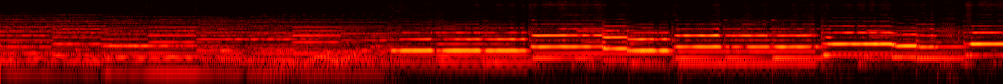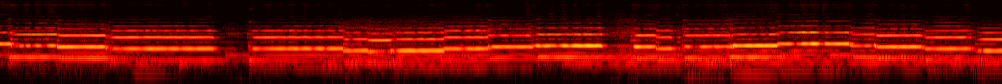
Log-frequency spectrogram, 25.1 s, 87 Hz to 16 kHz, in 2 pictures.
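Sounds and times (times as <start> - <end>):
keyboard accompanying chords: 0.0 - 25.0
keyboard flute-like melody: 0.0 - 25.0.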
